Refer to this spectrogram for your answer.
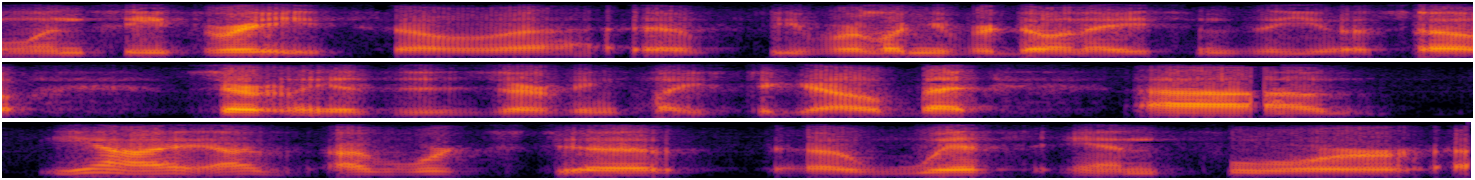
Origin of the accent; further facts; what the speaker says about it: Kansas, United States; now in California, United States; I've been in California now for many years, but I grew up in Kansas and went to college back there.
